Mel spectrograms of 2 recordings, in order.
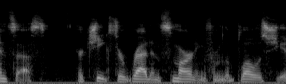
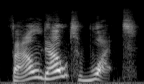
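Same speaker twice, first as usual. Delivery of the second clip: very high, loud, slow outburst; alarmed exclamation; 11 semitones higher, 13 dB louder, much slower than usual. A narrator's reading. Headmistress shrieking at a pupil's daring claim. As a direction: shriek it, shaken and angry. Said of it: "she exclaimed".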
